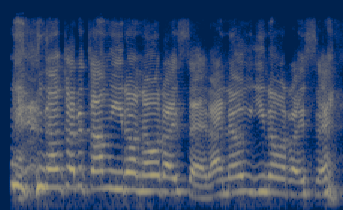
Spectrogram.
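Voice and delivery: loud, high retort through laughter; laughing protest. Retold or imitated. Retelling her comeback to confused listeners, laughing protest. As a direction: laugh while mock-scolding the listener.

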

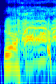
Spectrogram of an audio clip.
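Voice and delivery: very high squeal of a laugh. Real, not acted. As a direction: burst into a squeaky, delighted laugh. Excited laugh at shared joke.

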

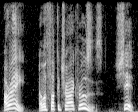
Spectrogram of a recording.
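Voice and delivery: high, exasperated surrender; high mock surrender to the nagging; mock giving in. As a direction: throw up your hands and give in. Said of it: "giving in to everyone".

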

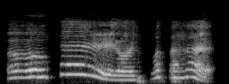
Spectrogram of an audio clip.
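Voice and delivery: confused high "okay"; puzzled, rising disbelief; surprised. Retold or imitated. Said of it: "they're like".

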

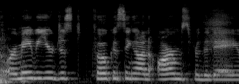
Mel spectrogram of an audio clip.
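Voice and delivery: normal talking voice

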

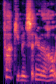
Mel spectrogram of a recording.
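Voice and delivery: high, quick disbelieving exclamation; retold amazement. Actor trying to get back into character, amazed. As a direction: imitate an actor too amazed to refocus. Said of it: "he's trying to get back into character".

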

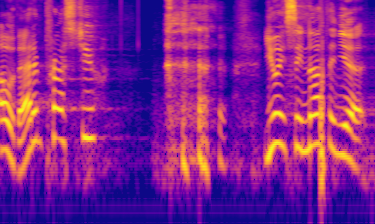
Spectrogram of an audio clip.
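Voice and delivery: Jesus playfully teasing Nathanael, amused. Retold or imitated. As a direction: tease him with a grin. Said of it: "And Jesus says".

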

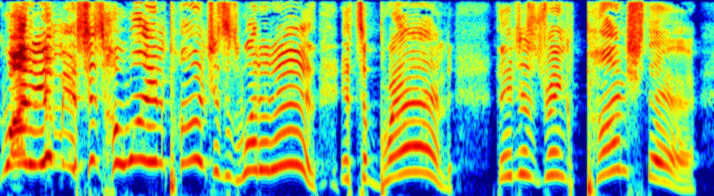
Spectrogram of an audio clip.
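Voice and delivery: very high, loud exasperated rant. Retold or imitated. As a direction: yell the explanation as if it were obvious. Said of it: "I started raising my voice".

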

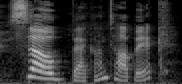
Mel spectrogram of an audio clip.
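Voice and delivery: ordinary talk

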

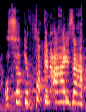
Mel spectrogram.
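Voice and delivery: hammed-up high Pesci yell, cracking up; Pesci impression. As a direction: squeal the threat through laughter, imitating Pesci. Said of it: "when he beats the fucking shit out of the guys".

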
